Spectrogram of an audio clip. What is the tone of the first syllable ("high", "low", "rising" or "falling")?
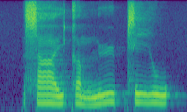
low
